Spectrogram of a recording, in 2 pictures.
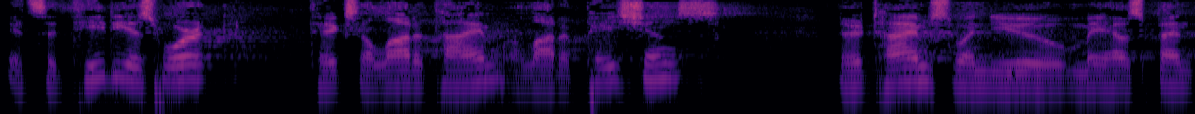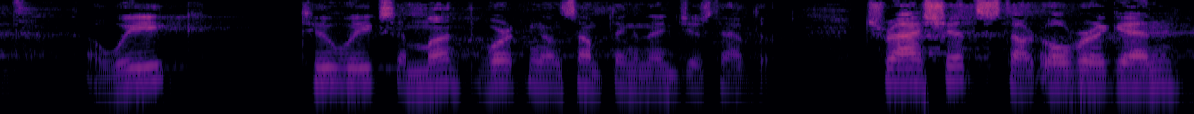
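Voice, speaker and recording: A man in his sixties from the Faroe Islands, speaking, relaxed and joking, with many pauses and fillers as he is interviewed at church. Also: a little high. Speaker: missionary Bible translation consultant. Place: church sanctuary. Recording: reverberant church hall.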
